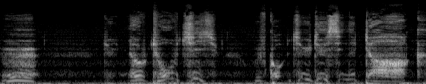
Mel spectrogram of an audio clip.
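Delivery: very high, hoarse, loud stage whisper. Voicing a dwarf in a dark jungle, turning back: loud whisper. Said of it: "whispers loudly".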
